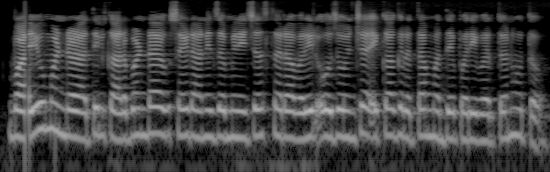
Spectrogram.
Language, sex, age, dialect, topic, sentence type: Marathi, female, 25-30, Northern Konkan, agriculture, statement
